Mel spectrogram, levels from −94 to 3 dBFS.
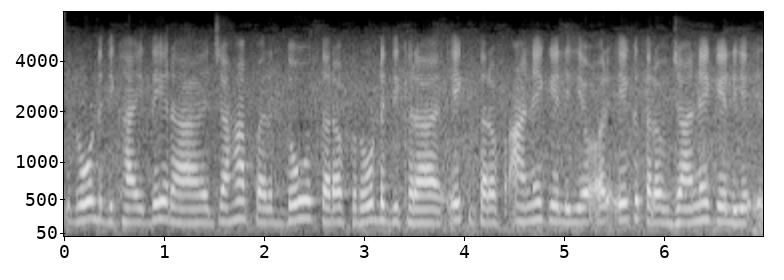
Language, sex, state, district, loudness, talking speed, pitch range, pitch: Hindi, female, Bihar, Supaul, -14 LUFS, 225 wpm, 190-220 Hz, 200 Hz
